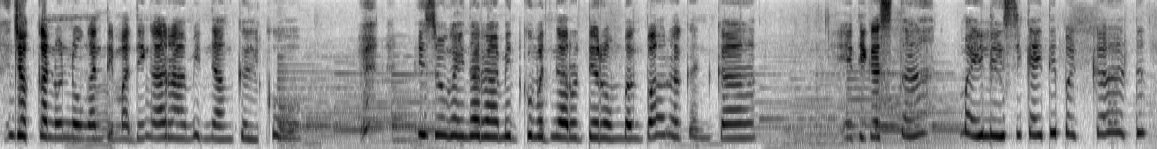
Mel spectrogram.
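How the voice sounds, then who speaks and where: A woman's voice: high voice, fairly even intonation, a little slow. An actress playing a devoted, anguished young woman in an Ilocano audio melodrama, speaking earnestly and emotively with an Ilocano accent. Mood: grieving. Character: Edna, devoted young woman, protective, anguished over her uncle. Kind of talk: Ilocano radio-style melodrama acting. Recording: music under the voice.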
